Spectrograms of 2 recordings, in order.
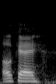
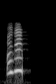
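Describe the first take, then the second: First: It is said in a plain, everyday voice. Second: It is said in a lively, excited voice.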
